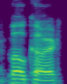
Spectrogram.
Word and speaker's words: Bocard: Bocard, as in Picard or Bocard. How is it, Thomas? – The latter, Bocard, but Bocard.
